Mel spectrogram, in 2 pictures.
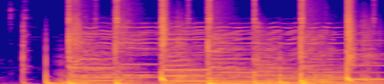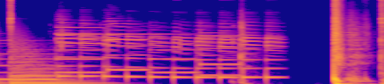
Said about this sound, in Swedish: Ljudet ni hörde där. Det är från någon Oberheim eh, motsvarande eh, klon av eh, OBX Oberheim tror jag.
